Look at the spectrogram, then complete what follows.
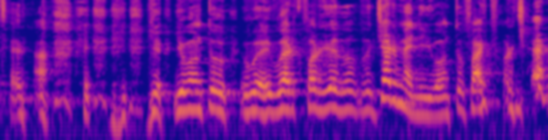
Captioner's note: laughs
